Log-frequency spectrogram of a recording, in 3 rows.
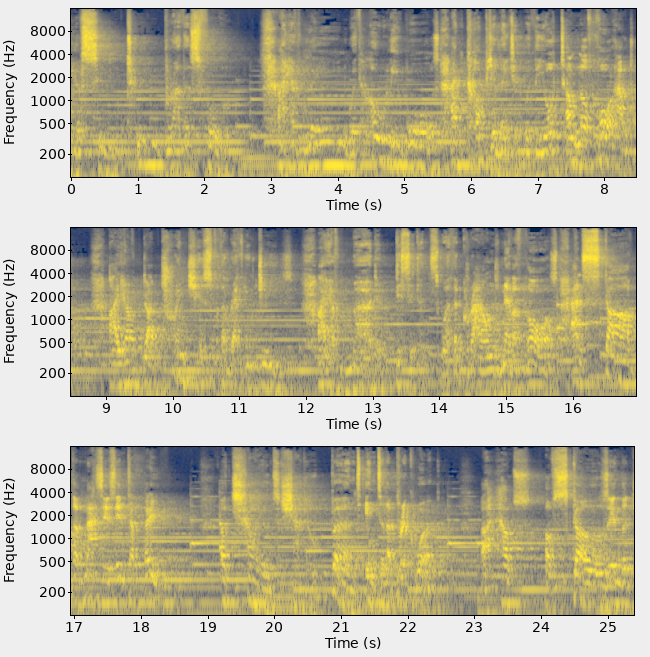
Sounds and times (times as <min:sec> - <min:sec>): Music: 0:00.0 - 0:25.3
Speech: 0:00.0 - 0:25.3.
